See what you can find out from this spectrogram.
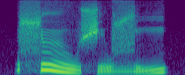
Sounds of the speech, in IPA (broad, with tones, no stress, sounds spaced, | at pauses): ɬ ɵː˥˩ w ʃ ɪ˩ w ɮ i˩˥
